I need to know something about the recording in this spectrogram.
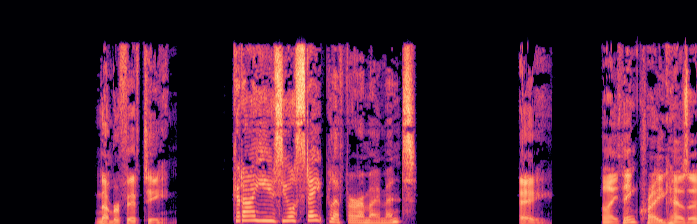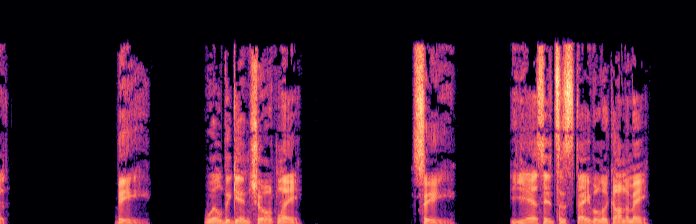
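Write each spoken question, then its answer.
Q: Could I use your stapler for a moment?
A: A: I think Craig has it.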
